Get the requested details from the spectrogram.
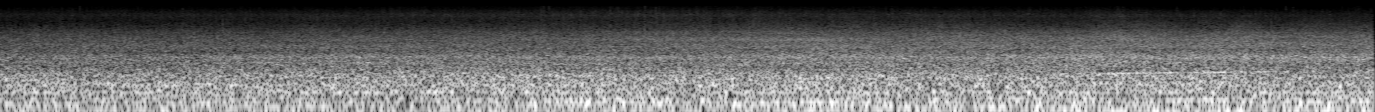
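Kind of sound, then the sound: nature, steady rain falling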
